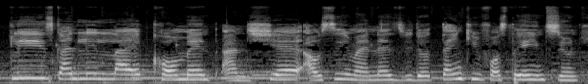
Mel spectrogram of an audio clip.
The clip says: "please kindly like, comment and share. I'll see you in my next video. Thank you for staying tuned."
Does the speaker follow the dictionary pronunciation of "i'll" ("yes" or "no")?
no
